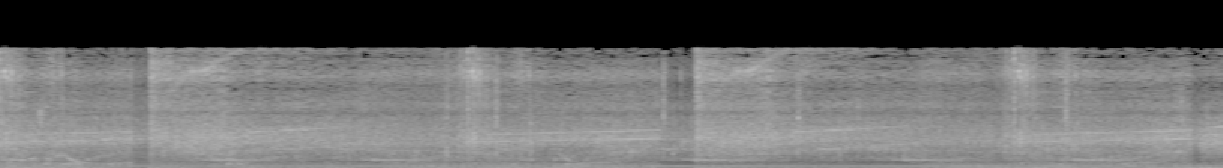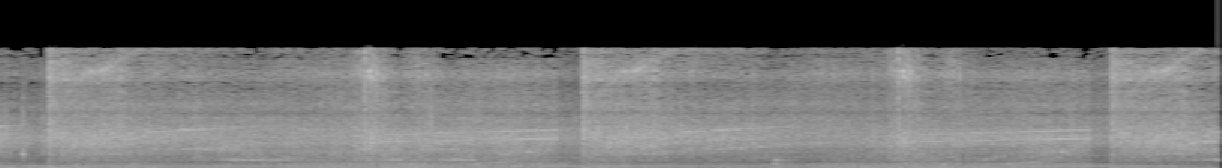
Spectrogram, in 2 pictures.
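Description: A video game kart engine drones steadily at high speed.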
